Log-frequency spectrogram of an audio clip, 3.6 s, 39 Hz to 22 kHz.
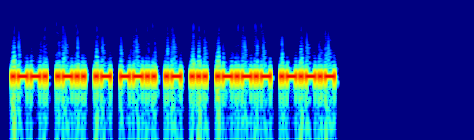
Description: Morse code, heard as a keyed tone, about 50 wpm, 700 Hz. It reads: PLAZAS..
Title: Pangram Challenge v2 - 50wpm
